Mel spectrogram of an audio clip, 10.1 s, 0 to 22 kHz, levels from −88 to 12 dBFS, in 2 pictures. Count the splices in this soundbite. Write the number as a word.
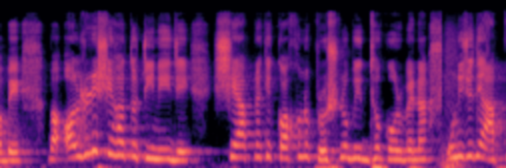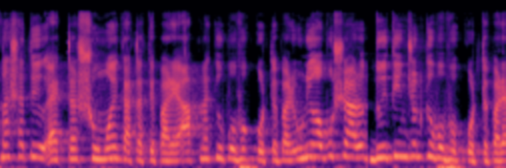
two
